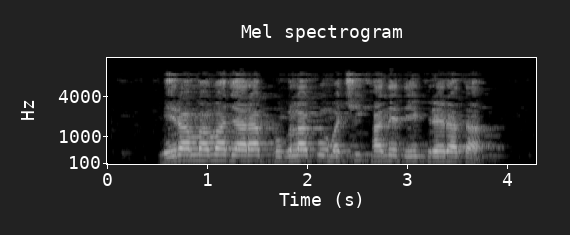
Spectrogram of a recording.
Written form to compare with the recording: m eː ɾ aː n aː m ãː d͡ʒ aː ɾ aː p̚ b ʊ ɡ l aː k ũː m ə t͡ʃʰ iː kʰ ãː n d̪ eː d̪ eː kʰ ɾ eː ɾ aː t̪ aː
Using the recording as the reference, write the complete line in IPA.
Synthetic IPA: m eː ɾ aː m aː m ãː d͡ʒ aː ɾ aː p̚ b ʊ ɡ l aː k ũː m ə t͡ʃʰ iː kʰ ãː n d̪ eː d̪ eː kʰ ɾ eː ɾ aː t̪ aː

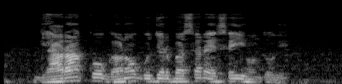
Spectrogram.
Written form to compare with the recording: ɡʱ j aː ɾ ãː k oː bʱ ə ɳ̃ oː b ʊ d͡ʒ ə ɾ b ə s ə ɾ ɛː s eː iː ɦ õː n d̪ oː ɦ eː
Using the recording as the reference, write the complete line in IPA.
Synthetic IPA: ɡʱ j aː ɾ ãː k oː ɡʱ ə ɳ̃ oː ɡ ʊ d͡ʒ ə ɾ b ə s ə ɾ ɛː s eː iː ɦ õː n d̪ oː ɦ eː

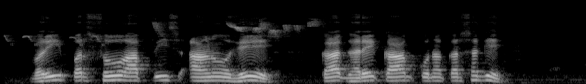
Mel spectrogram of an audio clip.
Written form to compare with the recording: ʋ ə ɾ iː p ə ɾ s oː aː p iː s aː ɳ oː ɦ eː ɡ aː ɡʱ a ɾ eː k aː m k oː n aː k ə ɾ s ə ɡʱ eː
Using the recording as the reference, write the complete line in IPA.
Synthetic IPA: ʋ ə ɾ iː p ə ɾ s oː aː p iː s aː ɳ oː ɦ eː k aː ɡʱ ə ɾ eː k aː m k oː n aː k ə ɾ s ə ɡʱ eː

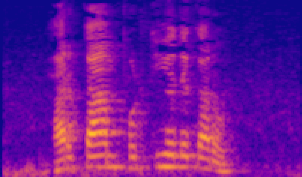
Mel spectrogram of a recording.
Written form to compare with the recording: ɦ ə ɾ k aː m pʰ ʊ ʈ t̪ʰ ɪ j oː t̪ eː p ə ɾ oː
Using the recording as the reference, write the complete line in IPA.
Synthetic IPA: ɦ ə ɾ k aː m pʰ ʊ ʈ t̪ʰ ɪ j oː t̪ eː k ə ɾ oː

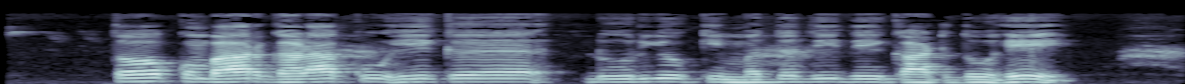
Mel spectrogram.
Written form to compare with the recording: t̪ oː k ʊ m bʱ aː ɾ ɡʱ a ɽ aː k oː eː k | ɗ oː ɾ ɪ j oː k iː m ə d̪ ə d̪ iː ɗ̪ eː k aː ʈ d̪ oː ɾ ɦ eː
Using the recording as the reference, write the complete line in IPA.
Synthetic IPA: t̪ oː k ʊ m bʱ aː ɾ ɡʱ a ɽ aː k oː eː k | ɗ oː ɾ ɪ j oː k iː m ə d̪ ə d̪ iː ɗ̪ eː k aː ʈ d̪ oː ɦ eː

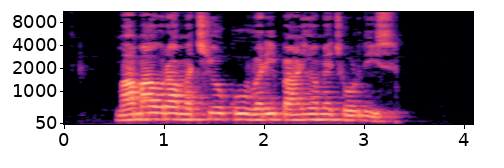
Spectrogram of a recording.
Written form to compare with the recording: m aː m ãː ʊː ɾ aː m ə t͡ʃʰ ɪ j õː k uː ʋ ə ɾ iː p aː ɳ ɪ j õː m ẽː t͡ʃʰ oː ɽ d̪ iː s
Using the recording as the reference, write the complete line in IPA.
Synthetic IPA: m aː m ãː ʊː ɾ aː m ə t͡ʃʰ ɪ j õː k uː ʋ ə ɾ iː p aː ɳ ɪ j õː m ẽː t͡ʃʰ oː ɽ d̪ iː s

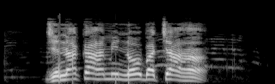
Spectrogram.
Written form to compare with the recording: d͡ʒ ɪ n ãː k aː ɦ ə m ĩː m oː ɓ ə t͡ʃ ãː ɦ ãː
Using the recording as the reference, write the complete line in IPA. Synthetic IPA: d͡ʒ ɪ n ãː k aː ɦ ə m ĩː n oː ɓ ə t͡ʃ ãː ɦ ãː

